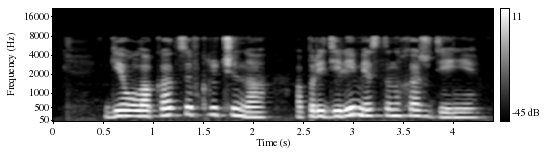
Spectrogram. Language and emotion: Russian, neutral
